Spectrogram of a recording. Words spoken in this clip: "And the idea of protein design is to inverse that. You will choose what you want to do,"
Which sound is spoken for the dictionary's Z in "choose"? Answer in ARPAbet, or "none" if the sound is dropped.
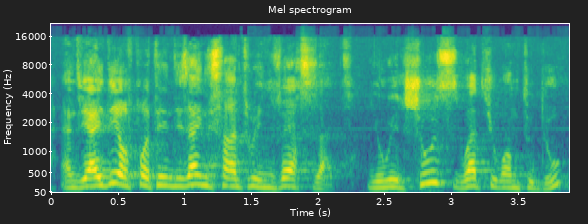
Z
